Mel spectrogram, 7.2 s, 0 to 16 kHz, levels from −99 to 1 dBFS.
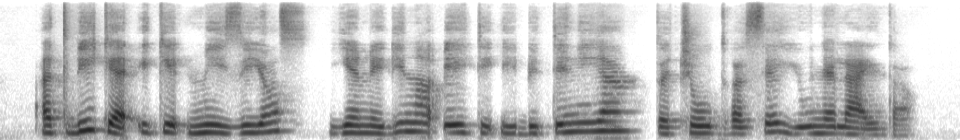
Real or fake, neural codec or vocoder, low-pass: fake; codec, 44.1 kHz, 2.6 kbps, DAC; 14.4 kHz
